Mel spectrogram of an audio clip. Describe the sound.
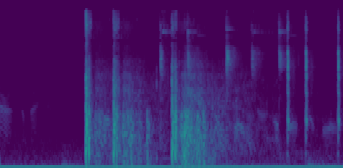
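Gunfire in a shootout rings out as a rapid run of sharp, loud cracks in quick succession over a steady low hum.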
